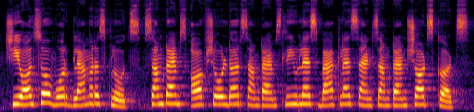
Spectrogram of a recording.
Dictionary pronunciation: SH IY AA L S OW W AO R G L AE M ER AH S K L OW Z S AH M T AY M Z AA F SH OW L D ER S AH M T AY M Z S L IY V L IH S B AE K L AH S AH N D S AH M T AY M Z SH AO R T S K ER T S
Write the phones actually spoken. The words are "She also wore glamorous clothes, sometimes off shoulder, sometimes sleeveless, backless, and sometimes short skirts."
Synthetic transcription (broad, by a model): SH IY AA L S OW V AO R G L AE M ER AH S K L OW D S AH M T AY M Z AA F SH OW L D ER S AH M T AY M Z S L IY V L IH S B AE K L AH S AH N D S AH M T AY M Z SH AO R T S K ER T S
